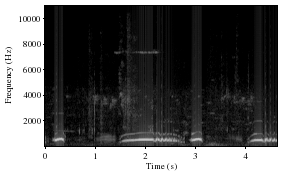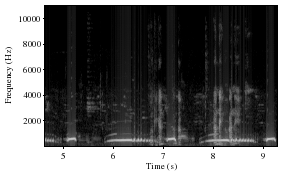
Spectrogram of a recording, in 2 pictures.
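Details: Albino Barbary dove repeating its odd call: short sharp note, then long low coo breaking into quick pulses, cycling roughly every two seconds, with some rustling and clatter near the end.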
